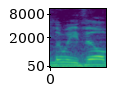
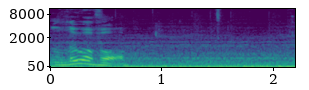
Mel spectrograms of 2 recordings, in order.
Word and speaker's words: Louisville: by the way I know anywhere else is pronounced Louisville but in Kentucky we pronounce it Louisville I wish people would get that answer sales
